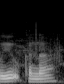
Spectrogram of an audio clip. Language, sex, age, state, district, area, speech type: Santali, male, 45-60, Odisha, Mayurbhanj, rural, spontaneous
